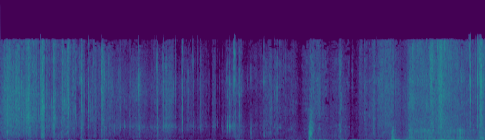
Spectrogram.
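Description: A sheet of white honeycomb packing paper is waved, rubbed flat with fingertips, then stretched between hands. It gives a dense run of crinkling, papery rustles and soft tearing-like crackles over a low rumble, with a louder burst of crinkles near the end.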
